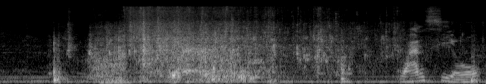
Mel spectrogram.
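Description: A plastic tub scrapes and knocks against a concrete floor.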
